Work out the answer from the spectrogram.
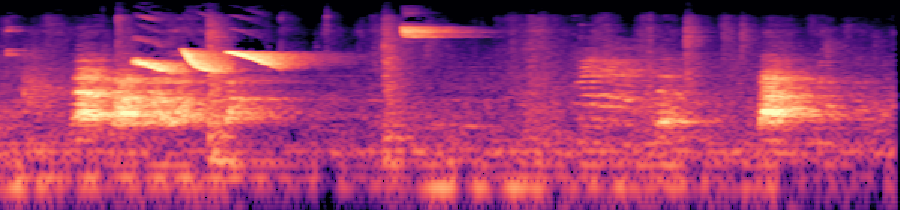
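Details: Green-winged saltator (trinca-ferro) from a trio in a singing contest: two or three loud falling whistles near the start, then a high thin note, with murmuring voices and other low sounds afterward.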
